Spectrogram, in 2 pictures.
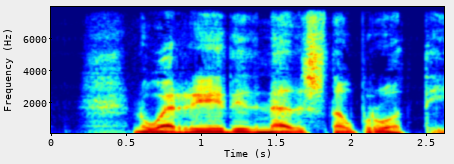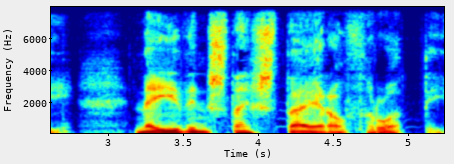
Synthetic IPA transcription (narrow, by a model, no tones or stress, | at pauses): nuɛrrɪːðɪðnɛðst̪awpɾɔːt̪ɪneːjðɪnst̪ajr̥st̪aɛɾawθɾɔːt̪ɪ̰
